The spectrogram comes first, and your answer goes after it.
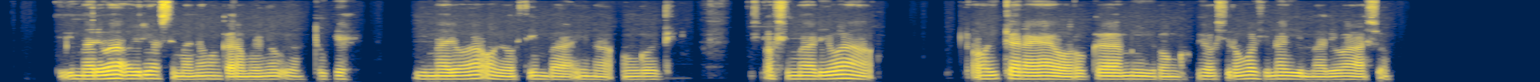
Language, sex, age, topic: Oshiwambo, male, 18-24, finance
